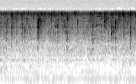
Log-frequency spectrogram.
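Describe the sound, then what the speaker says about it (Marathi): Chopped onion frying in a pan over a full-high gas flame, a steady close sizzle with crackling spits and bursts, no voices over it. "कांदा टाकल्यास आपण गॅस फुल करू म्हणजे कांदा लवकर भाजेल"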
